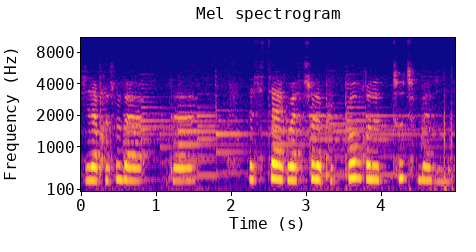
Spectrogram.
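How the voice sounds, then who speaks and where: Woman, high voice, first-person story reading, chatty asides, faint background music. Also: little pitch movement, normal speed, highs cut off. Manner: chatty narration with restarts and asides.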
